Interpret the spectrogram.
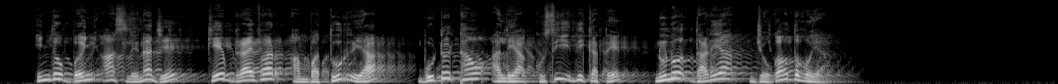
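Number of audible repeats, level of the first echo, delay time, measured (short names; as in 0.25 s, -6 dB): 4, -15.0 dB, 0.103 s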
